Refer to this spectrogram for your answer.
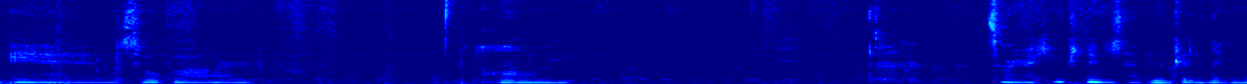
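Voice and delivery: hushed late-night whisper to the camera; whispered update. Real, not acted. Vlogger whispering a reading update at night, hushed whisper. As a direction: keep it all breathy and hushed so nobody wakes.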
